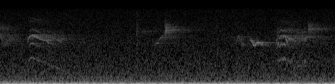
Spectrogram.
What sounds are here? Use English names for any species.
Red-eyed Vireo, Yellow-bellied Sapsucker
